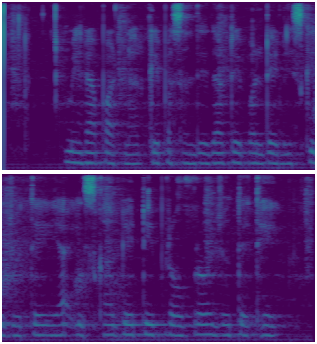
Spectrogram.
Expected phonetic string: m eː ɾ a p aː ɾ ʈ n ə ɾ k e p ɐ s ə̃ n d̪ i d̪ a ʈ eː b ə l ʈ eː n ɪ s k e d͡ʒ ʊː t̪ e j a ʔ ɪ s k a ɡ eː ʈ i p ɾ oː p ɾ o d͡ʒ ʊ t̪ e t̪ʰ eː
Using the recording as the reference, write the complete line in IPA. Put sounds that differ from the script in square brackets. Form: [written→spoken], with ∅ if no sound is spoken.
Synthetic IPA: m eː ɾ a p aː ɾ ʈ n ə ɾ k e p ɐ s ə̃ n d̪ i d̪ a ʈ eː b ə l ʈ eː n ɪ s k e d͡ʒ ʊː t̪ e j a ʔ ɪ s k a ɡ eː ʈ i p ɾ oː p ɾ o d͡ʒ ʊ t̪ e t̪ʰ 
